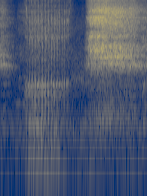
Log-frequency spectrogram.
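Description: A person voicing pretend snores: a low rasping snore on the in-breath about half a second in, then a long hissing breath out.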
